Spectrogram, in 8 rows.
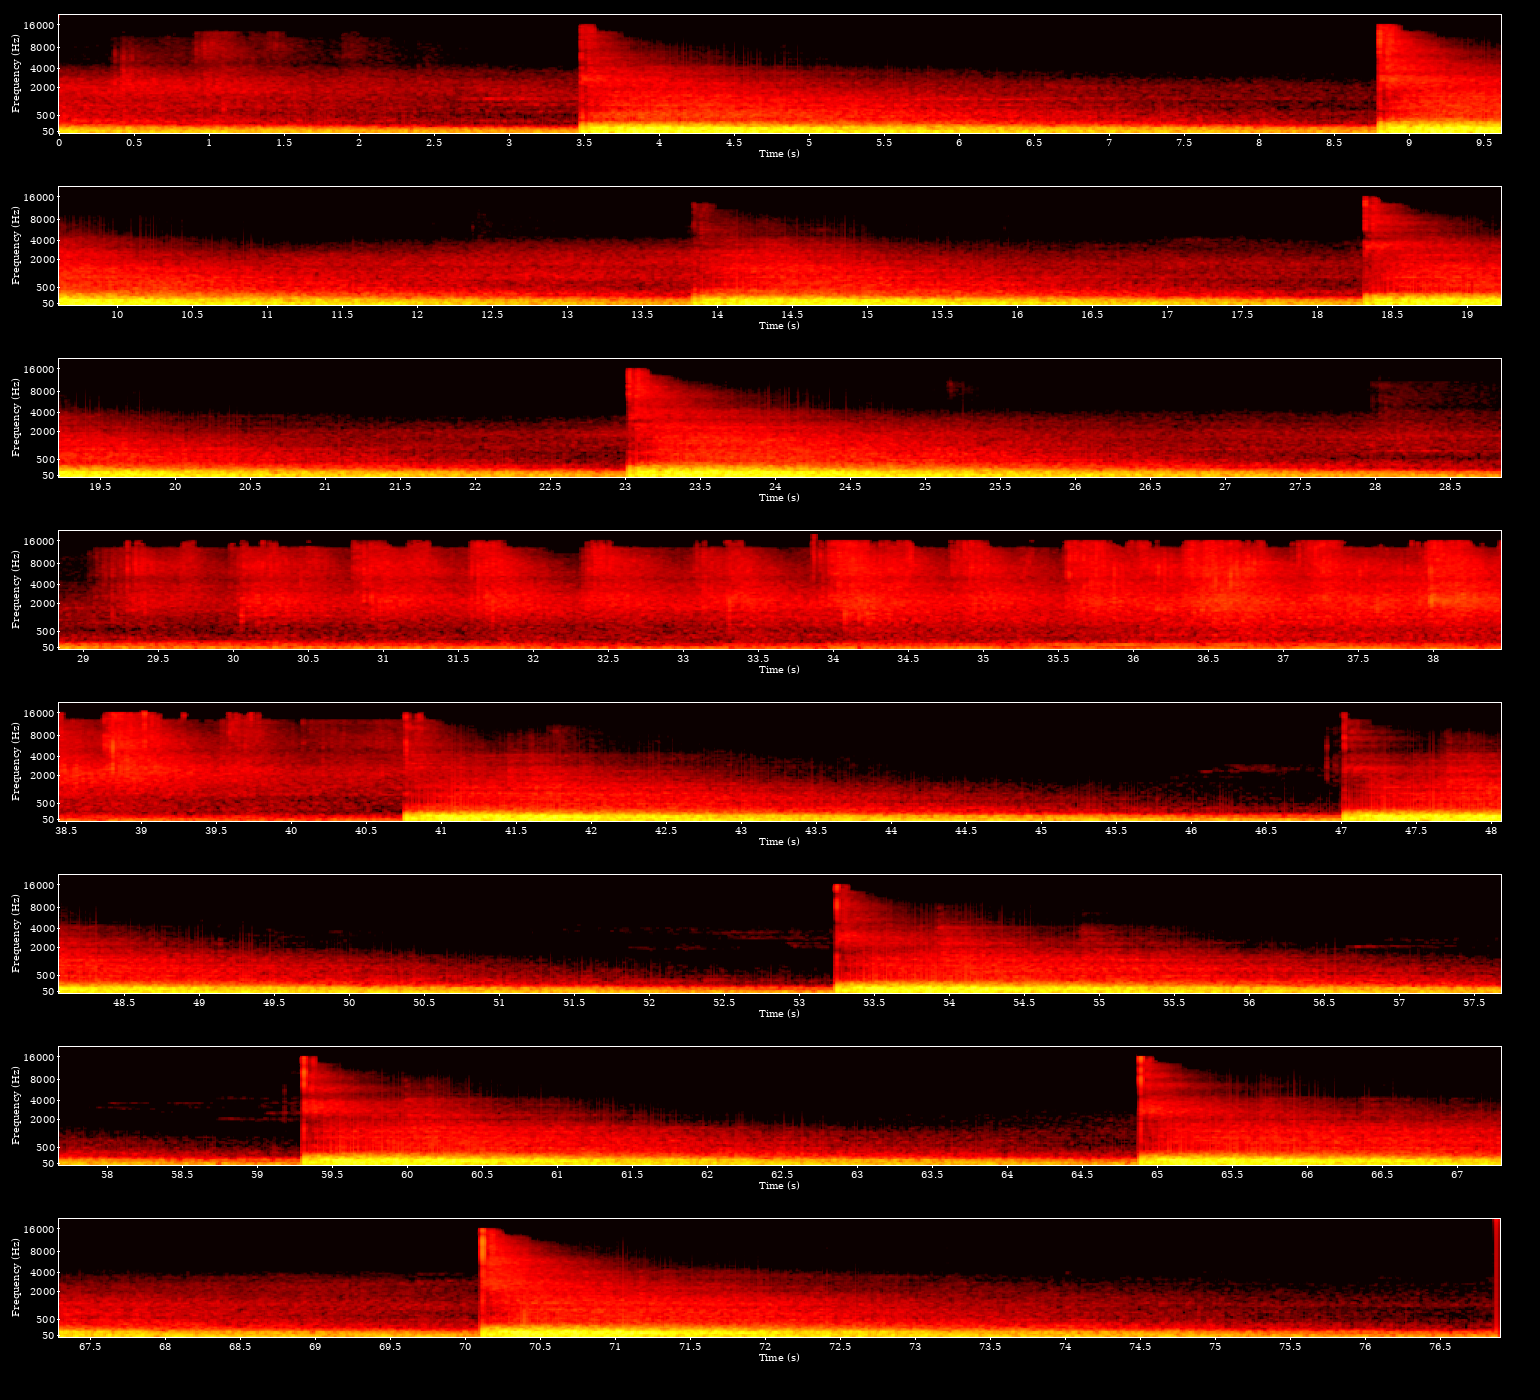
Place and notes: Neufchâteau, Belgique - Cistern
Two cisterns lie near the road. These two dead objects are for sale. One is open, it's possible to enter in.
My friends let me 30 seconds to record something, so I botched a recording. This is a John Grzinich like sounding object. I will urgently go back inside.
Neufchâteau, Belgium, 9 June, 09:40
